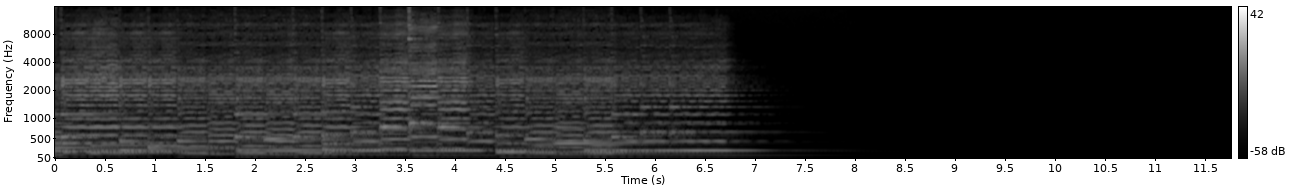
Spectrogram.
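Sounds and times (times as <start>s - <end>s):
harp: 0.0s - 7.0s
cello in C: 0.0s - 7.2s.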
